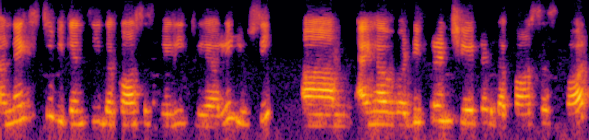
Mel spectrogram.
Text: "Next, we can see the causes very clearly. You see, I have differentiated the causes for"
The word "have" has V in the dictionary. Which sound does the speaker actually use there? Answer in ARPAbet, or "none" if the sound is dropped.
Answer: V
